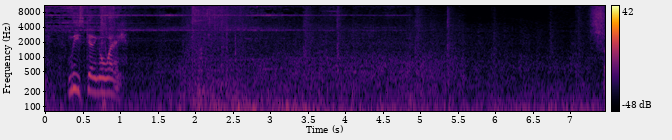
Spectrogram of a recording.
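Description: A subway train rumbles low and steadily.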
